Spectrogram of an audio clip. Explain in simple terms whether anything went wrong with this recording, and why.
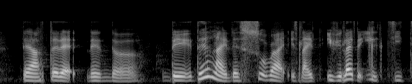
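Nothing went wrong here; no technical faults are audible.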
